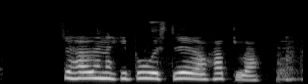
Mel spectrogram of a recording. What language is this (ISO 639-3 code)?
isl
